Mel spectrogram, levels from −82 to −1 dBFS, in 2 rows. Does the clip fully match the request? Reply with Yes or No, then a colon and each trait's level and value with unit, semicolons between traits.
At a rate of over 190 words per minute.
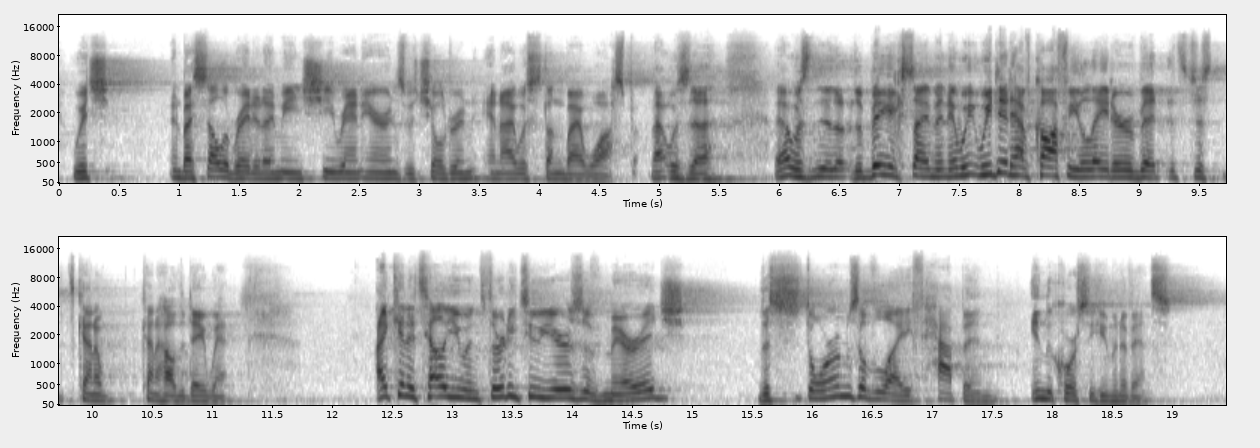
Yes: fast, 205 wpm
